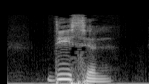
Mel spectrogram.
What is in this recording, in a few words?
"diesel", Spanish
